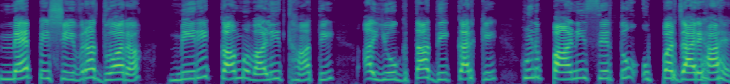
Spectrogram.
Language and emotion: Punjabi, angry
